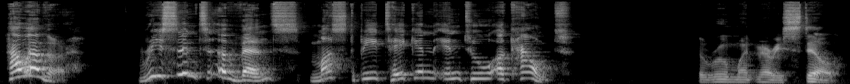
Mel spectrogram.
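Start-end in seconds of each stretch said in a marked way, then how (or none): 0.0-5.8 higher, grand headmaster with a twist; Dumbledore voice. Acted. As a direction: build suspense like a wise old wizard. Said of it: "said Dumbledore".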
